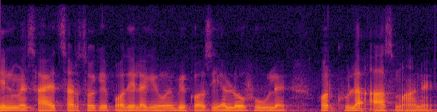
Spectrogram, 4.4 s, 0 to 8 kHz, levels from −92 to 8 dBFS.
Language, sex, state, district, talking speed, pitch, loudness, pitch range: Hindi, male, Haryana, Jhajjar, 220 wpm, 110 Hz, -19 LUFS, 110-120 Hz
